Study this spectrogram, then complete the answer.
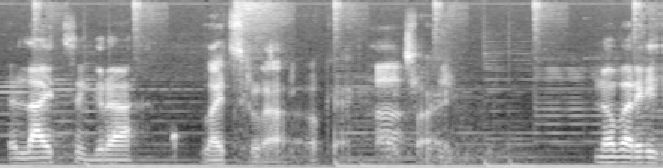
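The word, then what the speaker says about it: Leidsegracht: Is that how you pronounce that? Lindengrast? I think it's Leitzegracht.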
